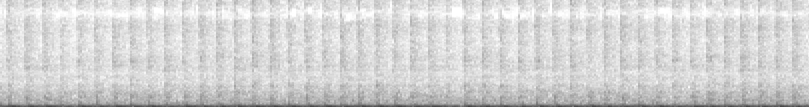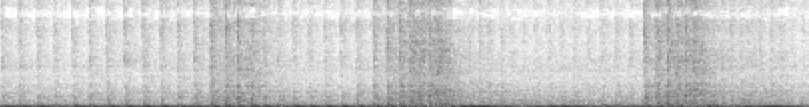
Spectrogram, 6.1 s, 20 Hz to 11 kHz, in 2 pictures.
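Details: 2005 Yamaha Grizzly 660 ATV after repairs: steady low thumping idle with an even beat near four per second and two quick throttle blips near the end; holds idle.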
